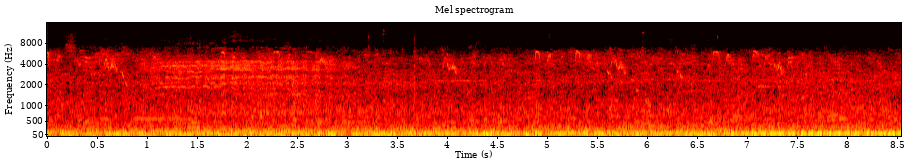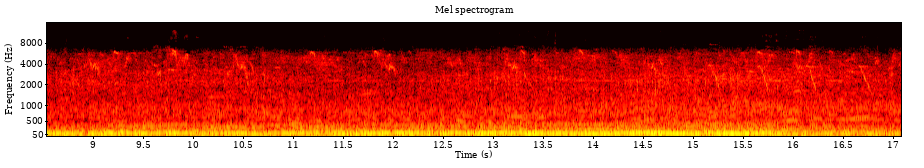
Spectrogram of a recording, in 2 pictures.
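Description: A horse whinnying briefly about a second in, over a steady low rumble that grows louder, with many short high chirps through the rest.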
